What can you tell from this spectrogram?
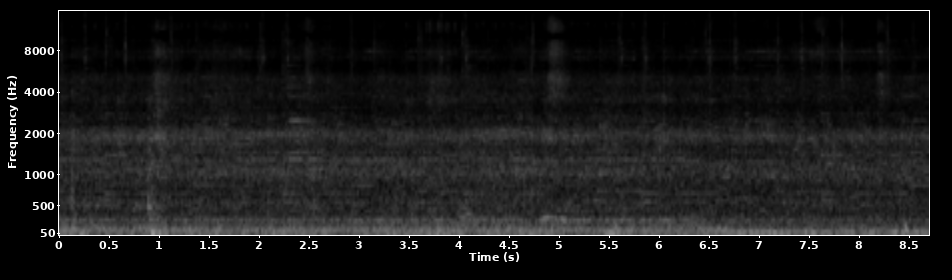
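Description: Steady low rumble heard from inside a moving Budd RDC rail diesel car as it runs along the track, with a brief knock about a second in.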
